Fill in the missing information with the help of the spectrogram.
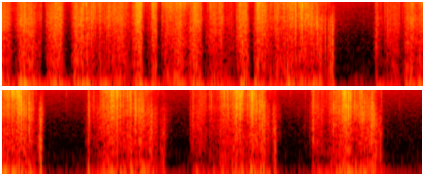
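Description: A flat, dark knit fabric sheet stretched over microphones is scratched with the long fingernails of both index fingers. The result is a dense, rough scratching with a deep low rumble, broken into bursts by short quiet pauses after the first four seconds.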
